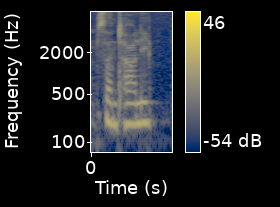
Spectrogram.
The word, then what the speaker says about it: Santali: Oder wie wird es ausgesprochen? – Santali. – Santali, genau. Mhm.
